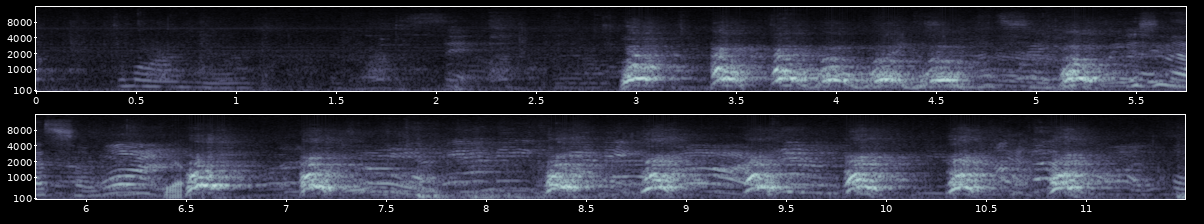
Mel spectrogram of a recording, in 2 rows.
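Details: Gordon Setter barking during an Ex B Fast 26in class on 9/30/11: after a quieter start, sharp harsh barks begin near three seconds and repeat rapidly, roughly two per second, over a low steady hum.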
